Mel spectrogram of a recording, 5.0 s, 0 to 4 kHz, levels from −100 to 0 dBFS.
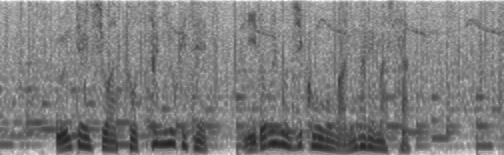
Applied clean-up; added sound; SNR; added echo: none; Rain; 15 dB; none.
